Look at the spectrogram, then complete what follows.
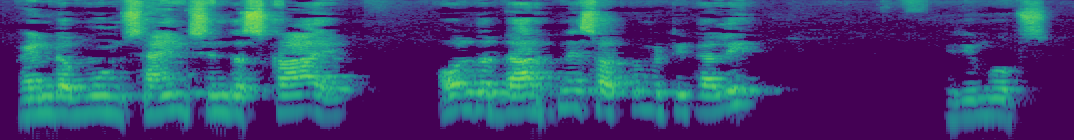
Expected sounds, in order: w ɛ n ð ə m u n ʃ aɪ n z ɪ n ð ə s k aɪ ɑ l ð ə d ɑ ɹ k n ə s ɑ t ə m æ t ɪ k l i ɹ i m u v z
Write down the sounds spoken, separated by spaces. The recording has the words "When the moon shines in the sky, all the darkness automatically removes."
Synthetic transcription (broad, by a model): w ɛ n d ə m u n s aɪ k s ɪ n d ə s k aɪ ɑ l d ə d ɑ ɹ k n ə s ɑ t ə m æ t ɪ k l i ɹ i m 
